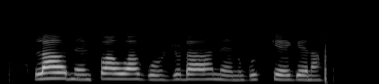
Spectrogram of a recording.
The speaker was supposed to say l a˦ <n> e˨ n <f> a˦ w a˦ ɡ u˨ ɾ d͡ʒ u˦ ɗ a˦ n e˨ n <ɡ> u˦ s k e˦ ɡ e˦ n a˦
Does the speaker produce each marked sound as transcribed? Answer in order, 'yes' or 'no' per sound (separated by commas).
yes, yes, yes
